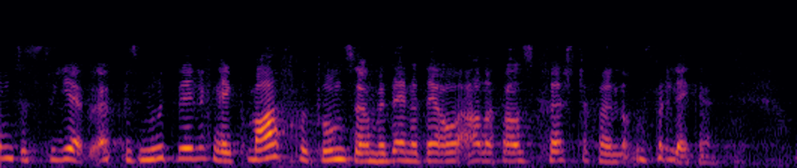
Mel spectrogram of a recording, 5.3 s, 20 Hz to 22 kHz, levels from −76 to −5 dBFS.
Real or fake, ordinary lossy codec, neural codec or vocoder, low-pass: fake; none; codec, 16 kHz, 1.1 kbps, Voila-Tokenizer; 7.2 kHz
